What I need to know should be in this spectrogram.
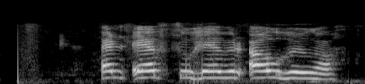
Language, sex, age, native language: Icelandic, male, 10, Polish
